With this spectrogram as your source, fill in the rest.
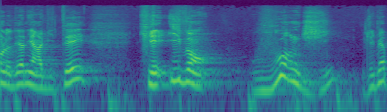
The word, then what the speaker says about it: Yvan Wouandji: Et puis nous avons le dernier invité qui est Yvan Wouandji. Je l'ai bien prononcé?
